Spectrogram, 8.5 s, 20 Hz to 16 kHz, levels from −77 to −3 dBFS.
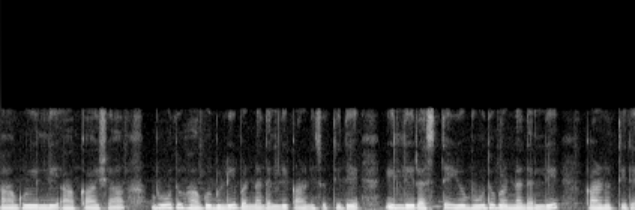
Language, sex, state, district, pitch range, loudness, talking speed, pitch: Kannada, female, Karnataka, Raichur, 195-215 Hz, -14 LUFS, 90 wpm, 205 Hz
